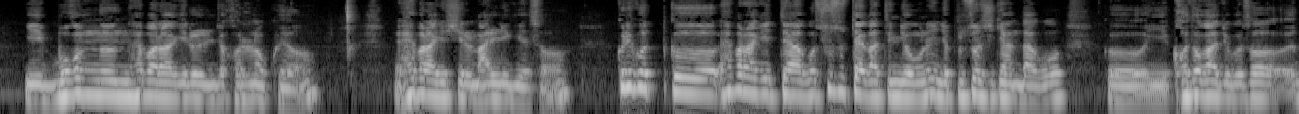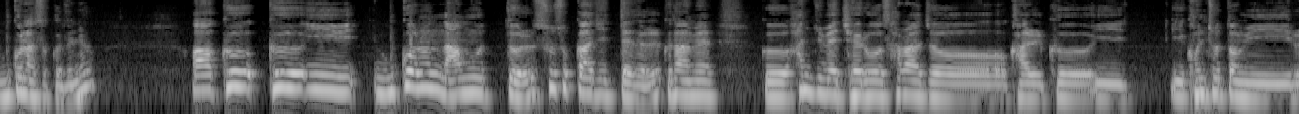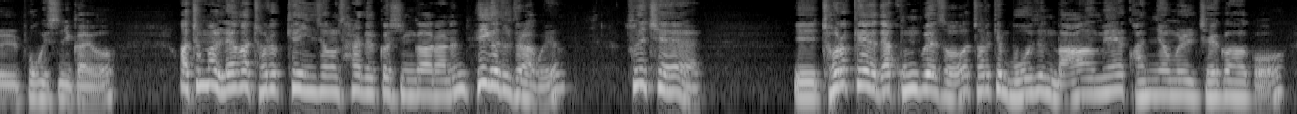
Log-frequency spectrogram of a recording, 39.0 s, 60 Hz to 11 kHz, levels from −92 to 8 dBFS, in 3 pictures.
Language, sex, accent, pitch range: Korean, male, native, 130-175 Hz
